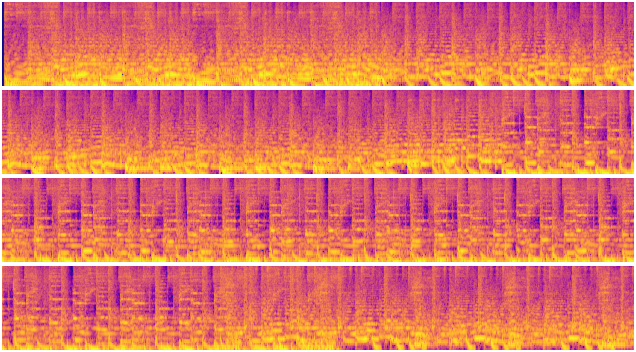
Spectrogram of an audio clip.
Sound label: trance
